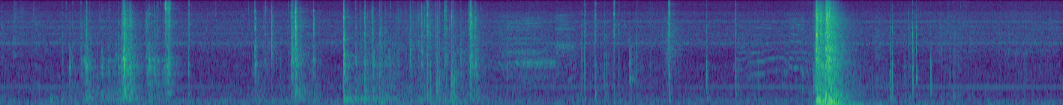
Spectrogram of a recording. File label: door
